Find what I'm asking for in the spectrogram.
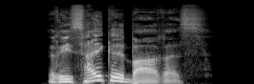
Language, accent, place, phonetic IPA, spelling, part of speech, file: German, Germany, Berlin, [ʁiˈsaɪ̯kl̩baːʁəs], recyclebares, adjective, De-recyclebares.ogg
- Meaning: strong/mixed nominative/accusative neuter singular of recyclebar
